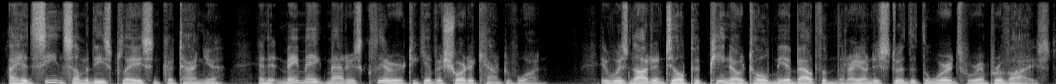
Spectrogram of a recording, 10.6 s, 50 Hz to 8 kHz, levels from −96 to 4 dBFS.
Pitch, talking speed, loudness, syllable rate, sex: 120 Hz, 220 wpm, -19 LUFS, 5.9 syllables/s, male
